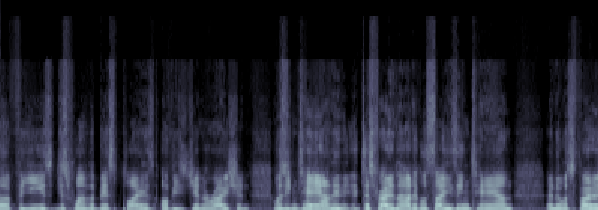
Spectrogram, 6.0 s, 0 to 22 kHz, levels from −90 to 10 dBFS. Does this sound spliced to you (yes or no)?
no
